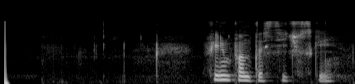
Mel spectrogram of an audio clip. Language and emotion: Russian, neutral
